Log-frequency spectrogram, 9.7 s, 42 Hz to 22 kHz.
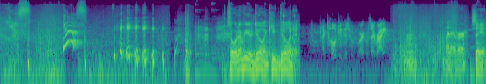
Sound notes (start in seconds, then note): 2.2 giggling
